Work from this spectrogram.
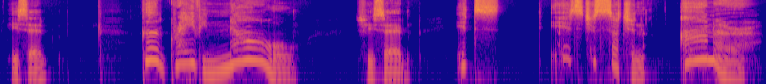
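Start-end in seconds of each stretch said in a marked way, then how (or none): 1.4-7.5 much higher, lightly voiced gushing young woman; mild flustered excitement; Leora flustered.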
